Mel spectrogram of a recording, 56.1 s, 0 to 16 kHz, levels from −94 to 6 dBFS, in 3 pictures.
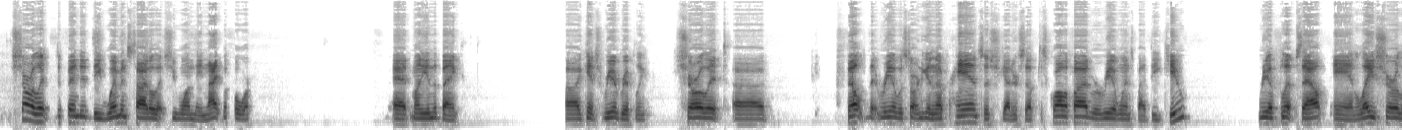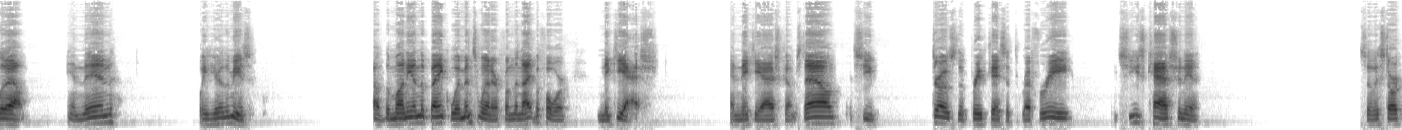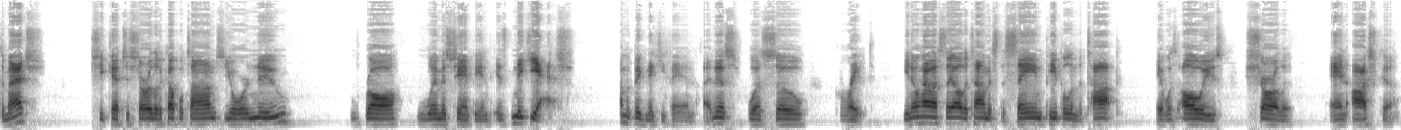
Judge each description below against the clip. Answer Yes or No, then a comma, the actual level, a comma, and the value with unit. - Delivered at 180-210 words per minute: No, average, 145 wpm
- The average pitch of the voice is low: Yes, low, 120 Hz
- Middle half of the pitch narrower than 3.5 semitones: Yes, average, 2.8 semitones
